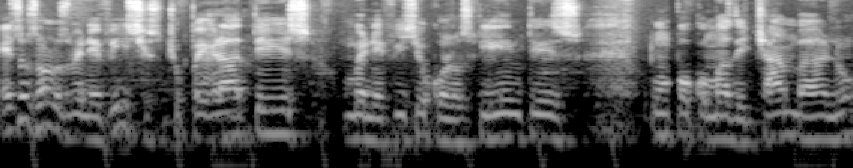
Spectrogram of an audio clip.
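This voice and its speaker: With music playing behind him, a man talks fairly slowly at medium pitch, his intonation fairly even. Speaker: guest interviewer. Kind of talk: interview. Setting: studio. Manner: formal.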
